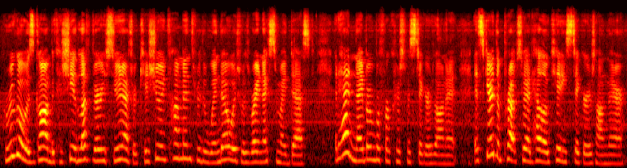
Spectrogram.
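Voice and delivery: ordinary delivery, nothing marked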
